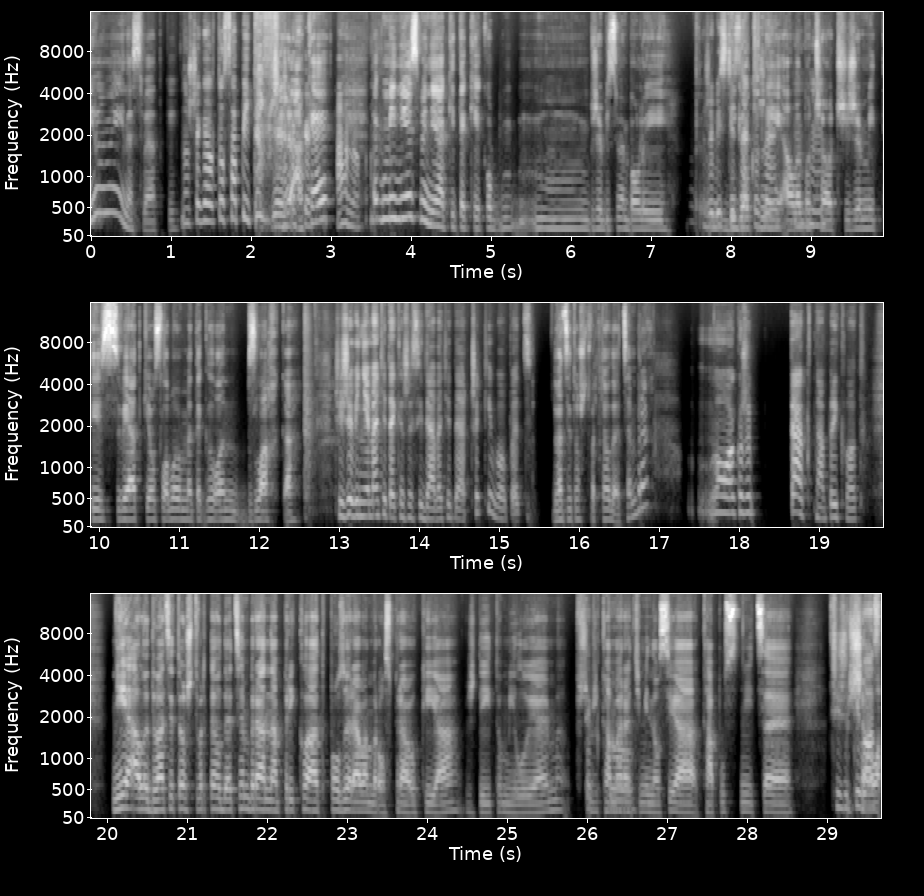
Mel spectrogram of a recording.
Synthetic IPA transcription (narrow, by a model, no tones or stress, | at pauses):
mimaːmɛinɛsʋɪat̪kinɔʃaɡalɛt̪ɔsapiːt̪amɛʃakɛːaːnɔt̪aɡmiɲɪɛzmɛɲɛakit̪akiakɔ | ʒɛbizmɛbɔli | ʒɛbisciɡɔkt̪ɔʒnɛiːʔa̰lɛbɔt͡ʃɔt͡ʃiʒɛmit̪ɪɛsʋɪat̪kiɔslaʋuɛmɛt̪aɡlɛnzlaxkat͡ʃiʒɛʋiɲɛmaːcɛt̪akɛːʒɛsid̪aːʋacɛd̪aɾt͡ʃɛkiʋʊɔbɛt͡s | d̪ʋat͡sɪat̪ɛɦɔʃt̪ʋr̩t̪ɛɦɔd̪ɛt͡sɛmbɾa | nɔakɔʒɛ | t̪aknapɾiːklat̪ɲɪɛʔalɛd̪ʋat͡sɪat̪ɛɦɔʃt̪ʋr̩t̪ɛɦɔd̪ɛt͡sɛmbɾanapɾiːklat̪pɔzɛɾaːʋamɾɔspɾaʊkijavʒd̪it̪ɔmilujɛmʃmʒɛkamaɾaːciminɔsɪakapust̪ɲit͡sɛ | t͡ʃiʒɛ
